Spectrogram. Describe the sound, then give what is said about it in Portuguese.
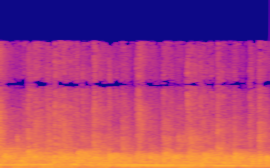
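An audience claps for the Lord together in a dense, steady burst of applause that holds at an even loudness throughout, with a faint sustained tone humming underneath and no voices. “Você pode aplaudir o Senhor neste momento?”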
